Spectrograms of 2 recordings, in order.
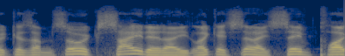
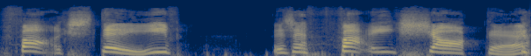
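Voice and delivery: very high-pitched put-on British accent; 10 semitones higher than usual. Saying the line again because it sounds less frightening British: British accent. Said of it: "when you say it in a British voice".

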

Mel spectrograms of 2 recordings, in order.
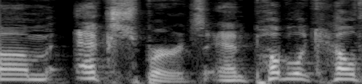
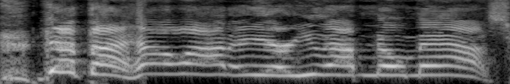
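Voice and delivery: very high, shrill, frantic shriek; 13 semitones higher than usual. Retelling how shoppers react to someone without a mask: imitating someone screaming. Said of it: "they're screaming at you saying".

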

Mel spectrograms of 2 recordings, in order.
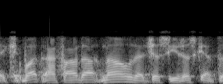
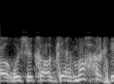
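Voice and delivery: put-on English accent, tongue in cheek, pitched up; 10 semitones higher than usual. Remembering a woman who passed away, speaker quotes her in a put-on English accent. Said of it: "with the English accent".

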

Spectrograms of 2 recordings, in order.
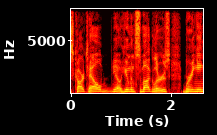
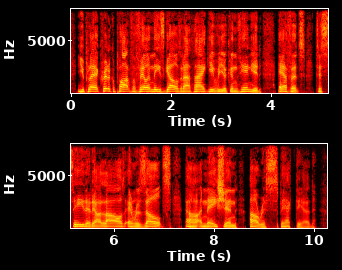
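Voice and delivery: playful, goofy put-on speaking voice. Reading a warning from the Attorney General aloud: Jeff Sessions voice. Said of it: "I'm gonna do it with Jeff Sessions' voice".

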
